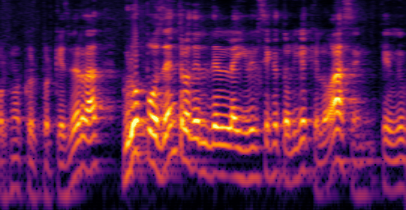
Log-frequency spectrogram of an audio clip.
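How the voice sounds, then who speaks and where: The speaker is a man. His delivery runs fairly quickly. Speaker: interview show host. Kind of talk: interview conversation.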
